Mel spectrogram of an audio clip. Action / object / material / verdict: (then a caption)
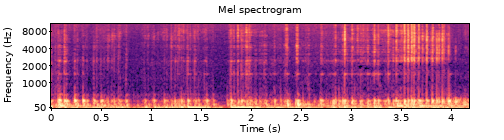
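scrape / metal mesh microphone grille / metal mesh / none. Long nails scratch across the black hollow metal mesh grille of a Blue Yeti microphone, with one hand resting on top. The result is a dense, continuous rasping scrape, heavy in low rumble with faint bright grit, briefly dipping near the middle before building back up.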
